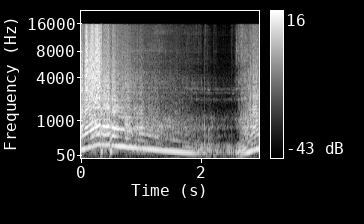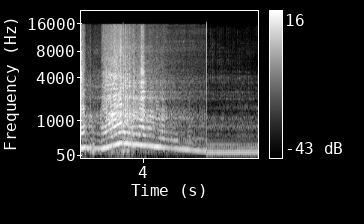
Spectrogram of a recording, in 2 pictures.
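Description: Car engine revved hard twice, each time the pitch climbing quickly and then falling back slowly as the revs drop. About five seconds in, the sound switches abruptly to a steady hum.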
